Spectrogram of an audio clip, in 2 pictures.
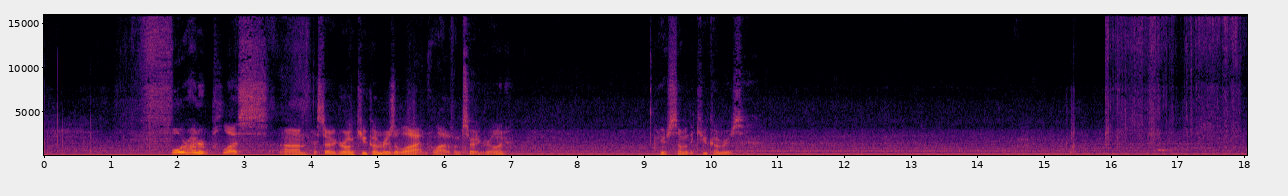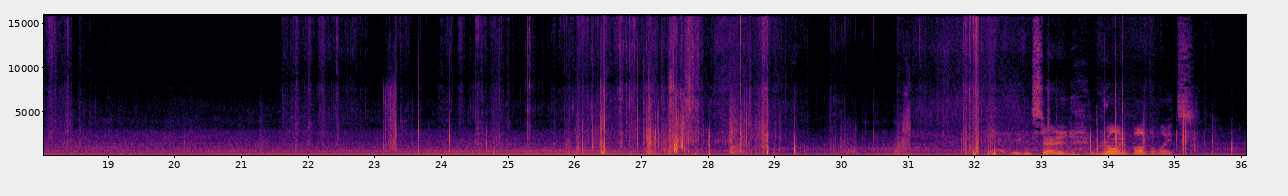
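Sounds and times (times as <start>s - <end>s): fan humming: 0.0s - 36.0s
leaves brushing against phone: 15.9s - 18.8s, 21.6s - 24.4s.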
